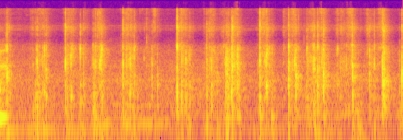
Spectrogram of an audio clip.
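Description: Tarot cards are shuffled by hand in quick, crisp riffling bursts with short pauses between them, close and fairly quiet.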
